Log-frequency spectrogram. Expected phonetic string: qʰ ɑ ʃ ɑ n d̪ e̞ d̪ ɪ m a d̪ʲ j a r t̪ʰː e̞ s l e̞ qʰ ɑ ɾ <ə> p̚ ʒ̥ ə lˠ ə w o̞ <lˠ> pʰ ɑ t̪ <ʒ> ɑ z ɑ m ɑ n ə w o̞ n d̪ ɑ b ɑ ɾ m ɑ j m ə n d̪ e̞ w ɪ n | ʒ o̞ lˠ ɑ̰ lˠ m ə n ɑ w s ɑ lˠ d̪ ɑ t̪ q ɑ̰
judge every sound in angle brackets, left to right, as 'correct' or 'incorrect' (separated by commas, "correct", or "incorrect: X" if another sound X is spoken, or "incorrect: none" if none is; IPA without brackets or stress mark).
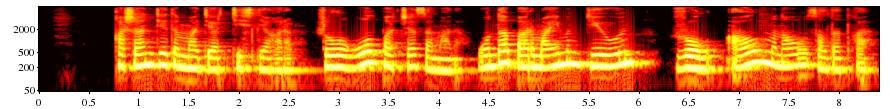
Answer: incorrect: ɑ, correct, incorrect: ʃ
